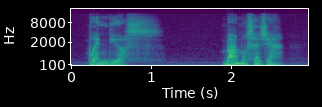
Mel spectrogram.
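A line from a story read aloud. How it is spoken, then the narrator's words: Murmured. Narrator (Spanish): murmuró Garish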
